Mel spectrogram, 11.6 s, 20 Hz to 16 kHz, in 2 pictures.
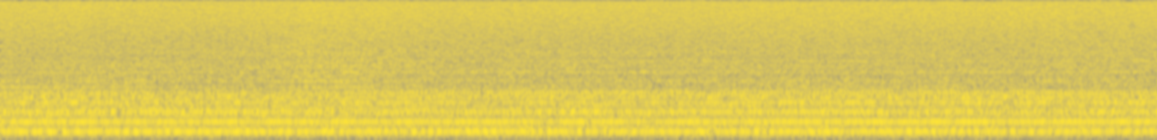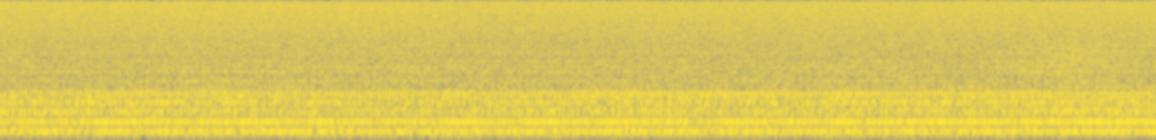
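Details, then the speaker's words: Z-Tech Lt. Kernal Commodore 64 hard drive powered back on: steady cooling-fan whir with faint hum, no platter spin-up or head seek; drive not coming up, cause unknown. "listen to the cooling fan and not much else at some point i hope this is working"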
